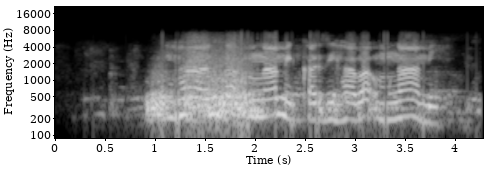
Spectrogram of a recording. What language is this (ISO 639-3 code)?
kin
